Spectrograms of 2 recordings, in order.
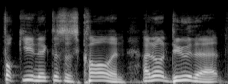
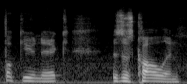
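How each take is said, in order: First: Higher, louder mock outburst; retold angry yell. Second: Quiet retelling. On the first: Classmate caught out yelling at Nick over text. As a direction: bark it back like an offended kid caught out. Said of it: "all of a sudden he goes". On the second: Retold or imitated. Retelling the classmate's text to Nick, softly. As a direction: toss it off under the breath. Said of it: "he was like".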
